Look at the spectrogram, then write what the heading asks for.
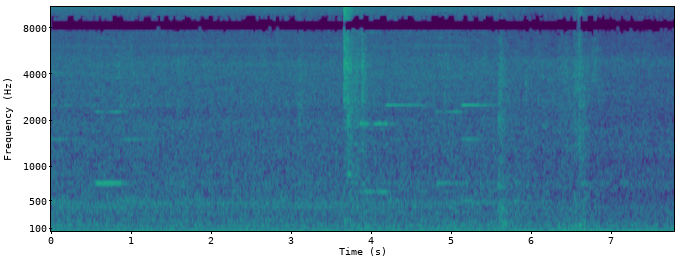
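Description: Interior running noise of a JR 207 series commuter train's unpowered trailer car: a steady low rumble with a few sharp clanks about three and a half, five and a half and six and a half seconds in.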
